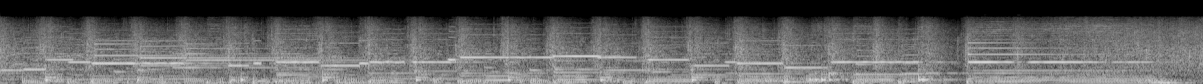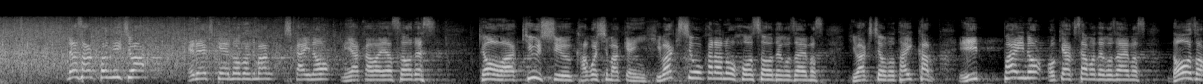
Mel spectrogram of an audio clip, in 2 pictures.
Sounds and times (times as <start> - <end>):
Speech: 12.7 - 24.0.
